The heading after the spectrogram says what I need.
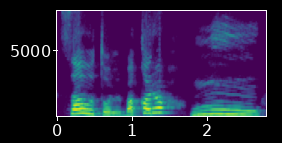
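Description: A young woman teaching small children in an animated, sing-song way, imitating animal sounds. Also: high-pitched, drawn-out words. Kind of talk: children's educational lesson.

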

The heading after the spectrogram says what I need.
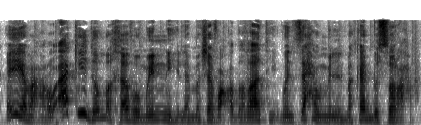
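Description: A man's voice: fairly high pitch, sing-song, racing, husky. A man with an Egyptian accent voicing a boastful male fighter proud of his muscles. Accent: Egyptian Arabic.

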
